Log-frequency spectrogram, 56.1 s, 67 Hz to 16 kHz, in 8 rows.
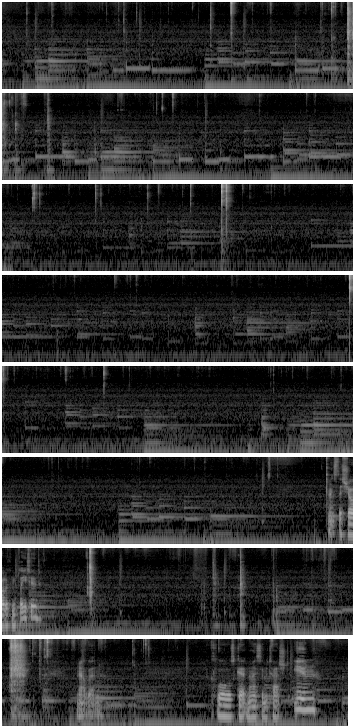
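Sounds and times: faint background music: 0:00.0 - 0:56.0.

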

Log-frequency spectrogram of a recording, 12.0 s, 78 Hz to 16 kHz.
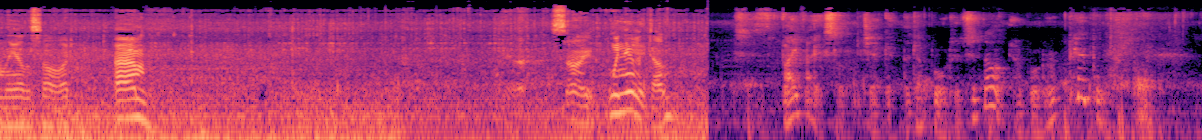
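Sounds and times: vehicle engine and tyre rumble: 0:00.0 - 0:07.1.

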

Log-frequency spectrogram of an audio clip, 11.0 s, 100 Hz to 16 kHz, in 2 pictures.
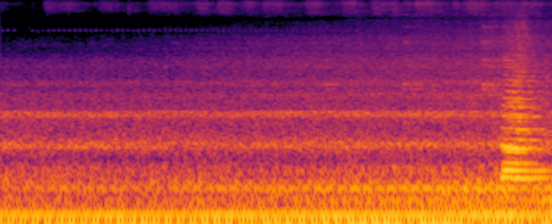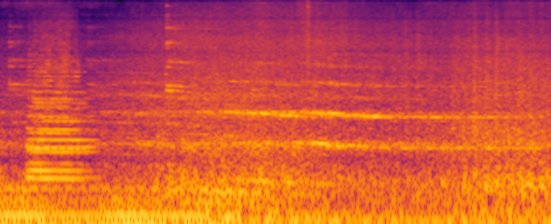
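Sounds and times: locomotive rumble: 0:00.0 - 0:11.0
locomotive whine: 0:00.0 - 0:11.0
train horn blasts: 0:05.0 - 0:06.6.

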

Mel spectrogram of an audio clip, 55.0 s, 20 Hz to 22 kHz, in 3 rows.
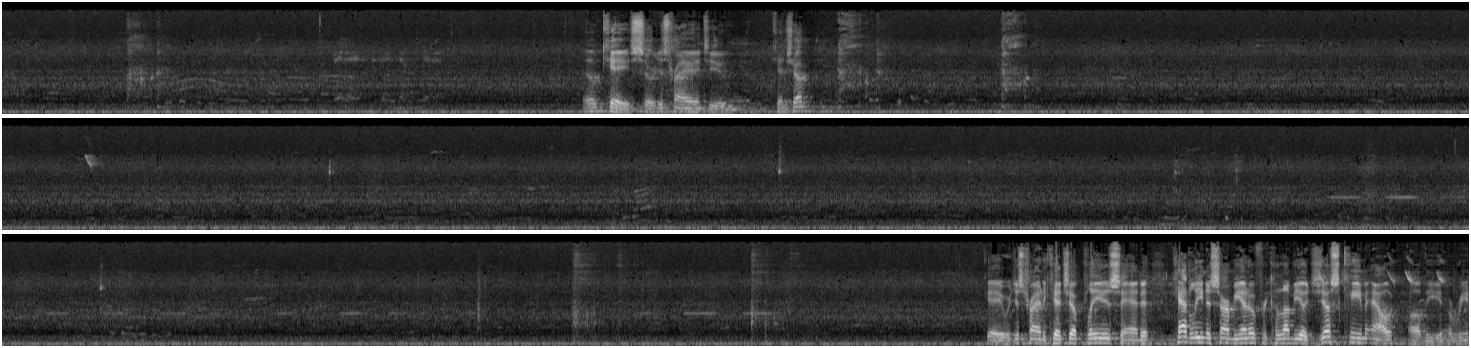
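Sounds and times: faint background ambience: 0:00.0 - 0:55.0
steady low hum: 0:00.0 - 0:55.0.

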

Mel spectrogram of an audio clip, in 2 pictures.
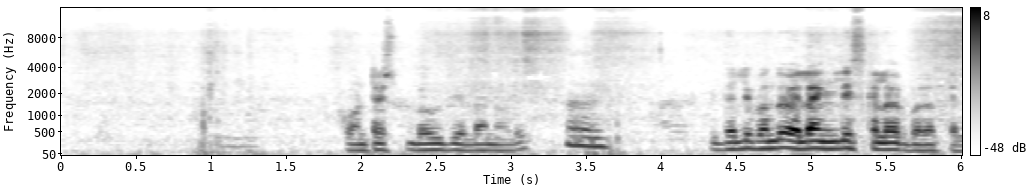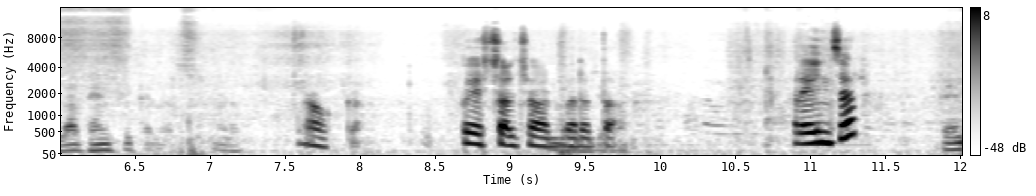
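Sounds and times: fabric rustling: 0:00.0 - 0:12.0.

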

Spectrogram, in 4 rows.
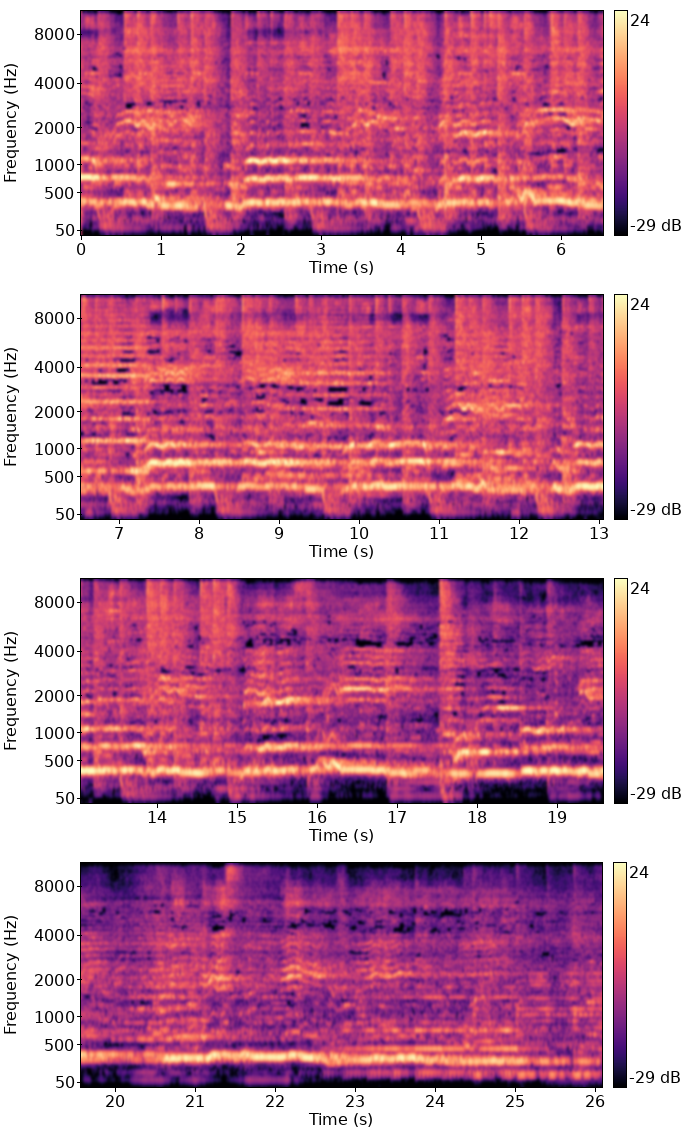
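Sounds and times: electronic keyboard accompaniment: 0:00.0 - 0:26.0
woman singing into a microphone: 0:00.0 - 0:26.0.

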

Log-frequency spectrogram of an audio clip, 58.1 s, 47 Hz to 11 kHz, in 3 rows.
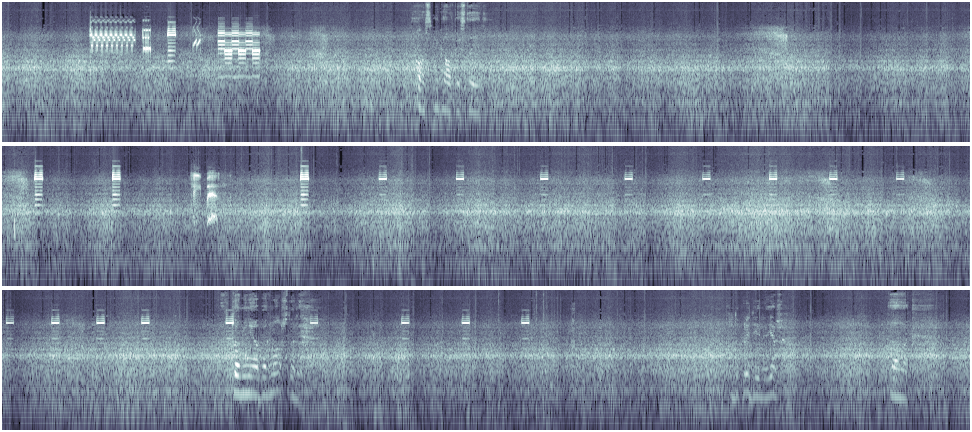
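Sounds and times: tyre and engine hum: 0:00.0 - 0:58.0
short high beeps: 0:01.8 - 0:05.3.

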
